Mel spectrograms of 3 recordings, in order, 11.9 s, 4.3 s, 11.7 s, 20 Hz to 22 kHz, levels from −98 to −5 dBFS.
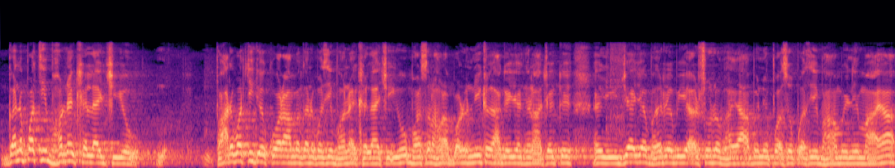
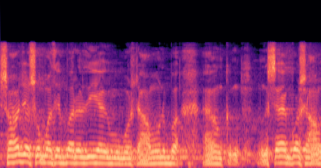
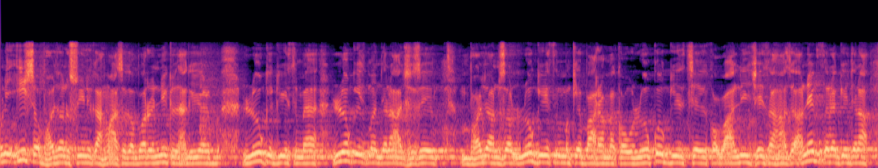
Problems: background sounds at intervals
